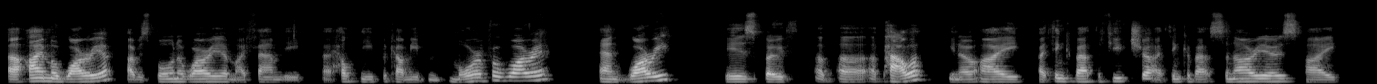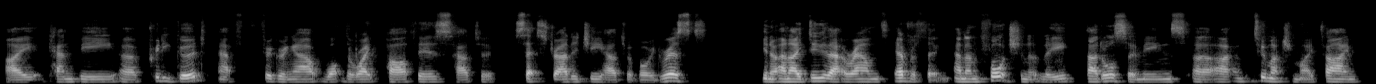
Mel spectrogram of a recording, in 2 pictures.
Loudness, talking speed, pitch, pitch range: -25 LUFS, 185 wpm, 125 Hz, 120-140 Hz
